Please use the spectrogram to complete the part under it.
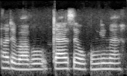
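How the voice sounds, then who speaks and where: Coaxing, high-voiced auntie on a muffled call played by a woman. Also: flat delivery, moderate pace, mellow, no echo, close to an everyday voice. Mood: pleading. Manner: coaxing, teasing, pleading. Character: coaxing, flirtatious middle-aged auntie on a phone call. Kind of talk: staged casual phone conversation. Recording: muffled lo-fi phone call recording.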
